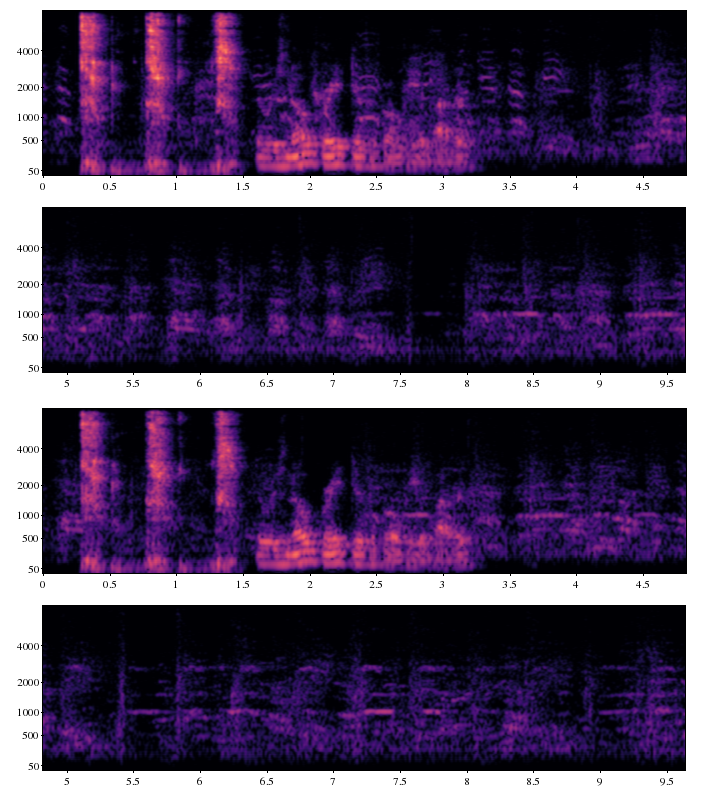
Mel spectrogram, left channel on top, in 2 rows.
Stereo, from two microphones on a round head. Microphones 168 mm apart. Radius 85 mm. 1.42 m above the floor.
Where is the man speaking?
70° left (ahead or behind), 2.5 m.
